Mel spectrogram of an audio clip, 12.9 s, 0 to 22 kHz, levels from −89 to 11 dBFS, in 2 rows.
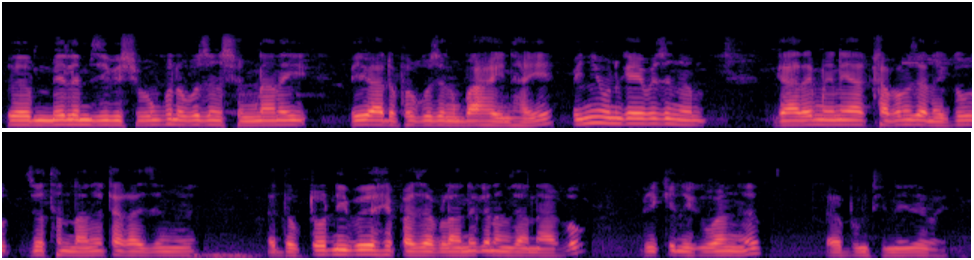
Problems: low volume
